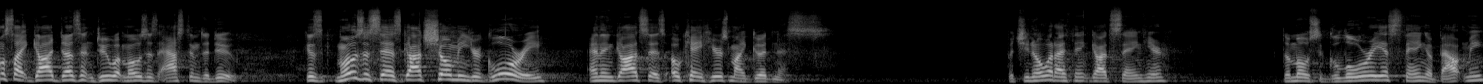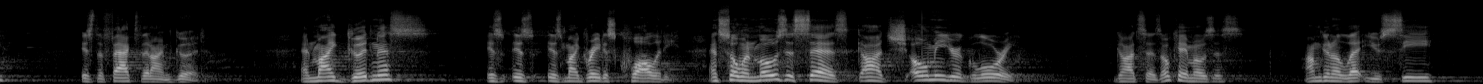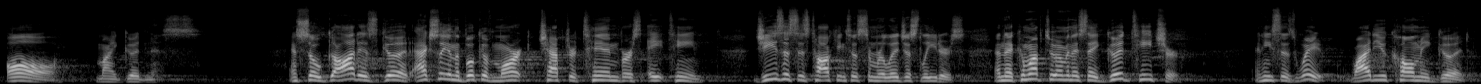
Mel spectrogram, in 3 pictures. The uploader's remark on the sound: Recorded live during our Wednesday night service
